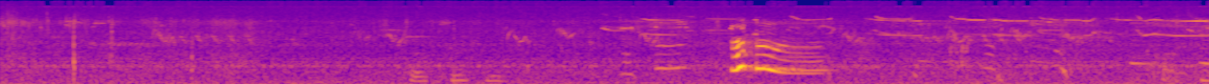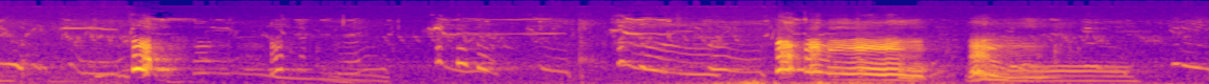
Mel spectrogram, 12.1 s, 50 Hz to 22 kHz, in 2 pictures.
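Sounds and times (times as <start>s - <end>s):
puppies yelping and whimpering: 3.0s - 12.0s.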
